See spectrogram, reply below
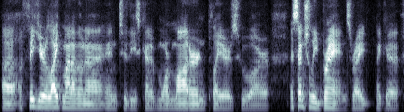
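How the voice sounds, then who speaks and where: A man speaking as a guest on a video call interview, his voice at an ordinary middle pitch. He works through his answer out loud, restarting phrases and leaning on fillers. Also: fairly even intonation, normal speed. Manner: thinks aloud, rephrasing with fillers. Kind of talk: casual interview conversation.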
